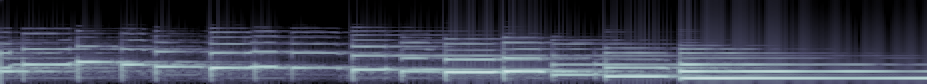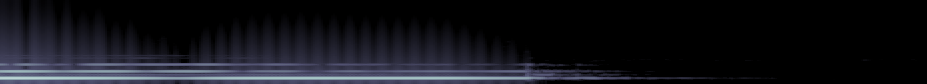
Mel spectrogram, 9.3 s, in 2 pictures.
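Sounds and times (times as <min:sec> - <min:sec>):
Irish mandolin playing in D major: 0:00.0 - 0:07.0.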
